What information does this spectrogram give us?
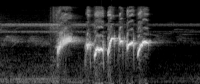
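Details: Red-whiskered bulbul sings a single lively phrase of about one second: an opening upslurred whistle, then a quick run of looping, warbled notes, clear over a soft high background hiss.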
